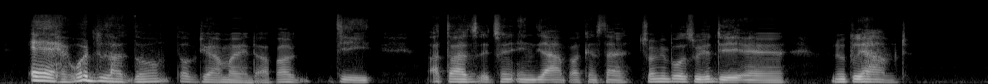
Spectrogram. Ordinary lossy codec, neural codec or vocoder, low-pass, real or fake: none; codec, 16 kHz in and 24 kHz out, 0.6 kbps, FocalCodec, streaming, 2048 codes; 10.8 kHz; fake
